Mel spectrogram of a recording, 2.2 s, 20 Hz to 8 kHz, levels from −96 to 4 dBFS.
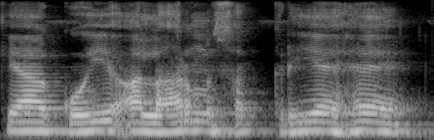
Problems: background sounds at intervals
